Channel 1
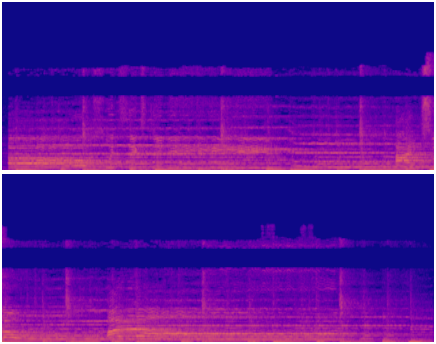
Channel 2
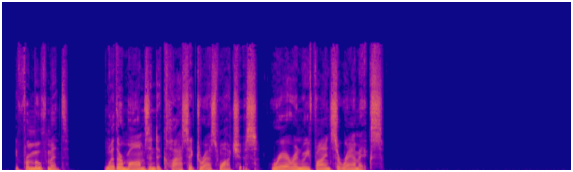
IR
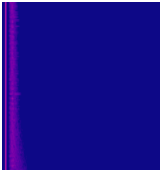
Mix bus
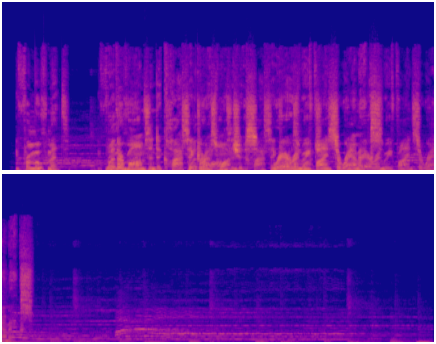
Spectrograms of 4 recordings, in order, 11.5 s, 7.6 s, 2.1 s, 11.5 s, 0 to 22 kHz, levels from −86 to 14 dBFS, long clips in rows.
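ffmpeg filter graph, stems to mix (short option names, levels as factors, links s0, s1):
-filter_complex "[0:a]adelay=100,volume=0.224[s0];[1:a]tiltshelf=f=970:g=-9,volume=1,asplit=2[s1][s2];[s2]volume=0.447,aecho=0:1:1093:1[s3];[s0][s1][s3]amix=inputs=3:normalize=0,acrossover=split=5000[s4][s5];[s5]acompressor=threshold=0.0316:ratio=4:attack=1:release=60[s6];[s4][s6]amix=inputs=2:normalize=0,flanger=delay=17.5:depth=4.1:speed=0.4,aeval=exprs='0.355*(cos(1*acos(clip(val(0)/0.355,-1,1)))-cos(1*PI/2))+0.0178*(cos(2*acos(clip(val(0)/0.355,-1,1)))-cos(2*PI/2))':c=same"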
